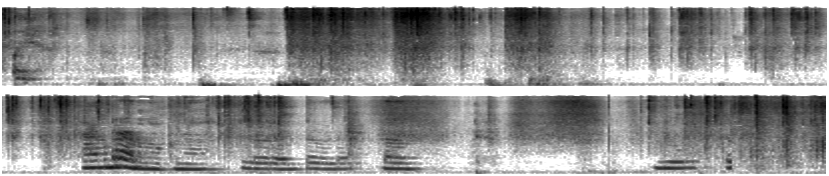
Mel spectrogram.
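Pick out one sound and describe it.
Felt-tip pens clatter and rattle as a child rummages through them.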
